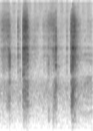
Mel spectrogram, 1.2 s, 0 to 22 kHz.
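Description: A deck of 32 playing cards being shuffled by hand, several quick papery riffling bursts close up in an irregular rhythm.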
